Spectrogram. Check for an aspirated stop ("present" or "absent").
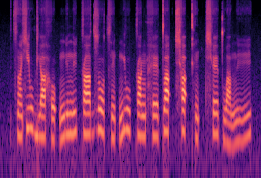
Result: present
